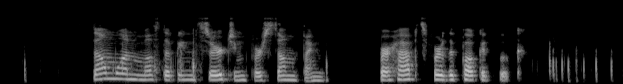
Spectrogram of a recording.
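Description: From 1.17 to 3.36 s, the automatic gain control judged the input too quiet and steadily pushed its gain up, by about 4 dB over those two seconds. This automatic gain rising makes the speech and the background noise swell louder together.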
